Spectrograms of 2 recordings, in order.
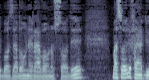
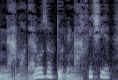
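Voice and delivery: softer, lower soothing reply; calm the excited grandma kindly; gentle angel; 4 semitones lower, 8 dB quieter than usual. Acted. (جواب آرام و مهربان فرشته)

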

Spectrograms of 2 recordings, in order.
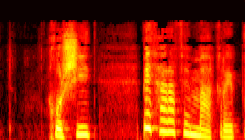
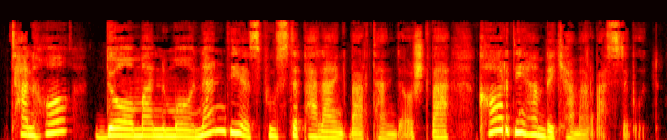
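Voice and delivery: plain reading voice

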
